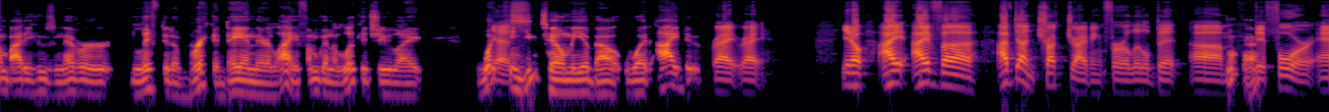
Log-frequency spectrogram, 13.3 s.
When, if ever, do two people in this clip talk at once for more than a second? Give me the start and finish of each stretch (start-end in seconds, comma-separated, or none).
none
